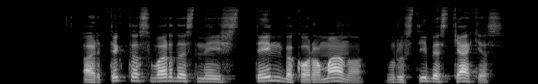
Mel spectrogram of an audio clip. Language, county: Lithuanian, Kaunas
